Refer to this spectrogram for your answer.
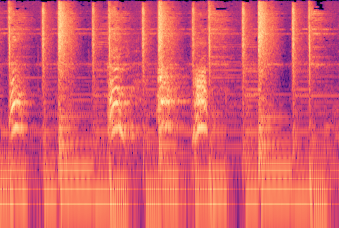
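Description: Dog barks are pitched and strung together into a bouncy, jazzy version of a holiday jingle melody, with a steady beat and backing bass. The barks land about twice a second, loud.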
